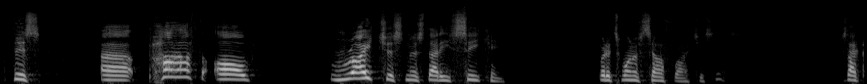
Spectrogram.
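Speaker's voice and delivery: ordinary talk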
